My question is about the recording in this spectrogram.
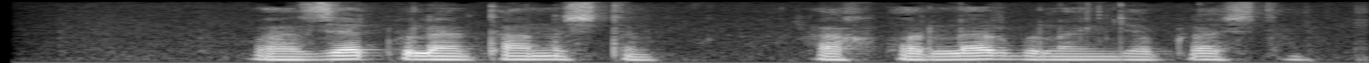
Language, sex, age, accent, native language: Uzbek, male, 18-24, Toshkent viloyati, Uzbek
